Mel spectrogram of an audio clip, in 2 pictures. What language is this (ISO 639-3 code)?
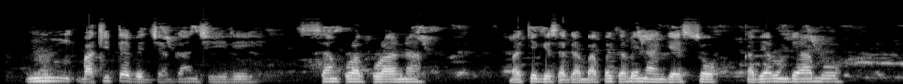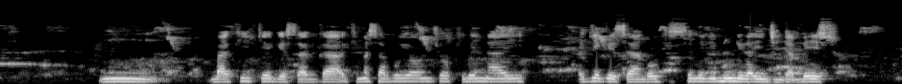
rwm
